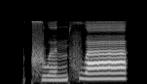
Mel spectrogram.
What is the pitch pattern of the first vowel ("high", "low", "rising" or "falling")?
rising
